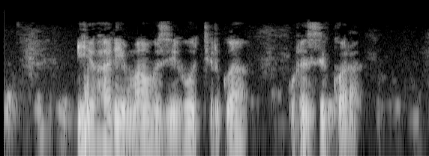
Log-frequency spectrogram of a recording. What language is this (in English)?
Kinyarwanda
